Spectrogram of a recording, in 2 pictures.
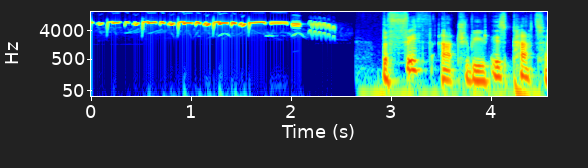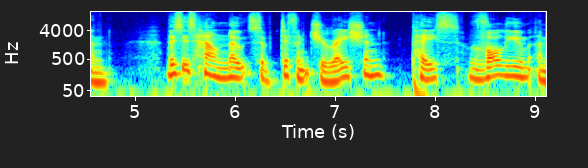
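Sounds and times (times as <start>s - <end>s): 
very high thin bird call with piercing whistle and chirps: 0.0s - 2.6s
speech: 2.9s - 9.1s.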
